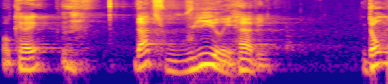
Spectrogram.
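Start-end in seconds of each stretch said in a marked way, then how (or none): none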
